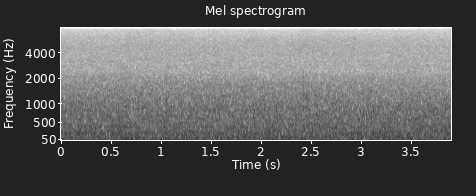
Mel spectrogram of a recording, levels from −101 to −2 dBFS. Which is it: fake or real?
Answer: real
